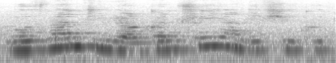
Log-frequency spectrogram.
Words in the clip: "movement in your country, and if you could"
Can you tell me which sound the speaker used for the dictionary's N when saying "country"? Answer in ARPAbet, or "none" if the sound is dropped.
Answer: N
